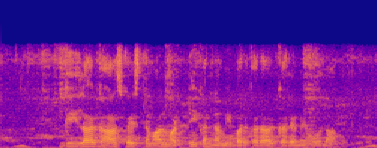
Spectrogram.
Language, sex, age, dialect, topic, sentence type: Bhojpuri, male, 18-24, Western, agriculture, statement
